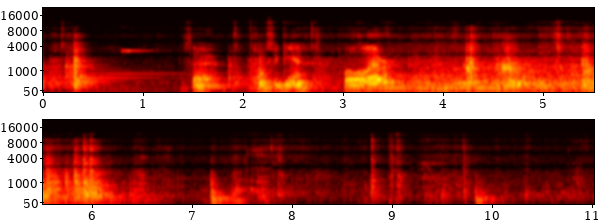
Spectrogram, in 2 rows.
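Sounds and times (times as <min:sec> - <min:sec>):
metal knocks and clunks: 0:01.8 - 0:06.6.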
